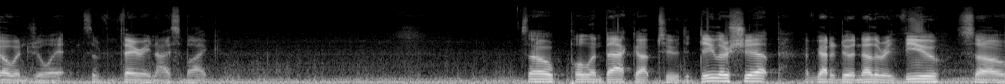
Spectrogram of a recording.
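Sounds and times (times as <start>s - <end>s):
motorcycle engine droning: 0.0s - 10.0s.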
